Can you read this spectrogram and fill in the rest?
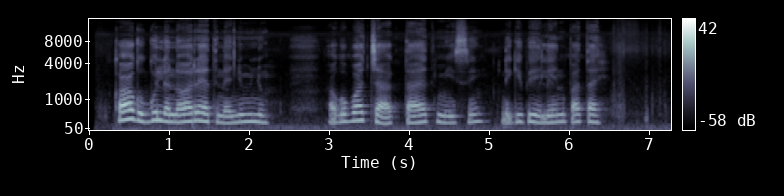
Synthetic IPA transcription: kɔ˦ku˨ɡu˦le˨ndɔ˦ɾɛ˦tnɛ˨ɲu˦mɲu˨m | a˨ko˦pɔ˦t͡ʃa˨k̚ta˨ɛ˦tmi˨si˦ŋnḛ˨ki˦pe˨le˦npa˦ta˦j

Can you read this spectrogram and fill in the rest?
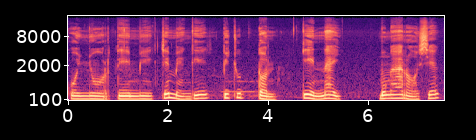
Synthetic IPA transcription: ko˨ɲo˨rte˨mi˨t͡ʃe˦mɛ˨ŋɡe˦ | pi˦t͡ʃu˦tɔ˨n | ke˦˨na˦j | mɔ˦ŋa˦ɾɔ˨ʃɛ˦k̚

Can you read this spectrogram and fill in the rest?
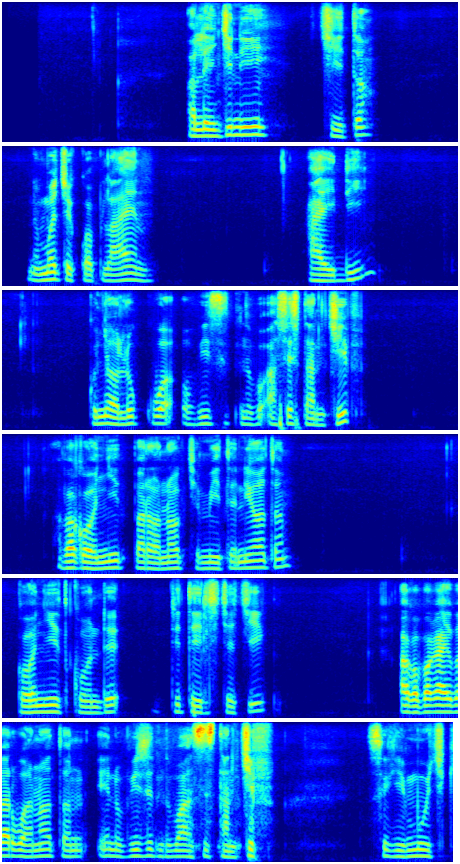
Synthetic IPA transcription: a˨le˨ɲt͡ʃi˦ni˦ | t͡ʃi˨tɔ˦ | nɪ˨mɔ˦t͡ʃɪ˨kwa˨pla˦ɪ˦n | a˨jdi˦ | kʊ˦ɲɔ˨lu˦kwa˦ʔo˨bi˦sitnɛ˨bɔ̰˦ʔa˨sɪ˦sta˨nt͡ʃi˦p | a˨bakɔ˨ɲi˦t̚paɾɔ˨nɔ˦k̚t͡ʃe˨mi˨te˨ni˦ɔ˦tɔn | kɔ˨ɲi˦tko˨nde˦ | d̥i˦te˨lst͡ʃe˨t͡ʃi˦k̚ | a˨kɔ˨ba˦ka˦jba˦ɾwanɔ˦tɔneno˨βi˦s̬itnɪ˨bɔa˨sista˨nt͡ʃif | se˦ki˨mu˦t͡ʃk

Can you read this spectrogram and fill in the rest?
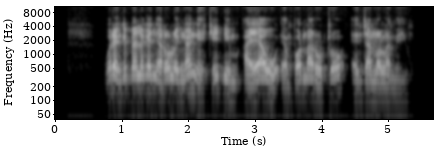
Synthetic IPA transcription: wɔ˦ɾɛ˨ŋɡɪ˦bɛ˦lɛ˦kɛ˦ɲa˨ɾɔ˦lɔ˨ɪ˨ŋa˦ŋɛ˨ke˨˦i˦di˨ma˨ja˦ʊ˨ʔɛ˨mpɔ˦na˦ɾʊ˨tɔ˦ɛ˦ɲd͡ʒa˦nɔ˦la˨mḛ˨ju˨

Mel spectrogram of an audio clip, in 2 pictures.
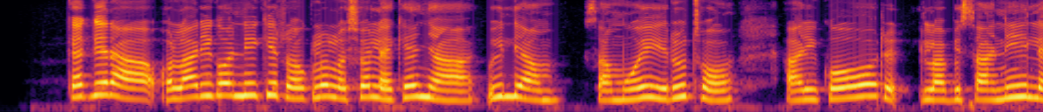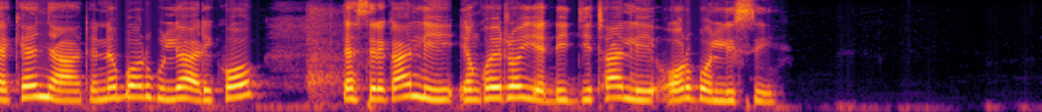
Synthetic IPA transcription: kɛ˦ɡɪ˦ɾa˨ɔ˨la˦ɾi˦kɔ˦ni˦ki˦tɔ˨klɔ˦lɔ˨ʃɔ˦lɛ˨kɛ˦ɲa˨wi˦lia˨m | sa˨mu˨e˦ɾu˦tɔ˨a˨ɾiko˦˨la˨bi˨sa˨ni˦lɛ˨kɛ˦ɲa˨tɛ˨nɛ˦bɔ˦ɾɡu˨la˨ɾi˨kɔ˦k̚lɛ˨sɪ˨ɾɪ˨ka˦li˨e˨ŋɡɔ˦i˦tɔ˦je˨di˨d͡ʒi˨tʰa˦li˨ɔ˦ɾpɔ˨li˨si˨

